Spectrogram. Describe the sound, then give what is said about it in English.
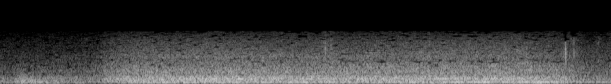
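Strong wind buffeting a microphone up high, a steady, muffled rumbling roar that swells after the first second and stays loud and continuous to the end, with no voices. “Awful lot of wind up there.”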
